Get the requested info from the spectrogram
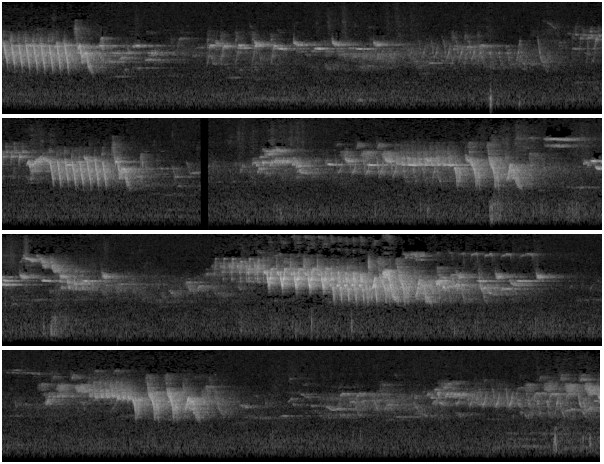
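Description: Birds singing: high trilled phrases of a second or two, repeating every few seconds over a light background hiss.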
